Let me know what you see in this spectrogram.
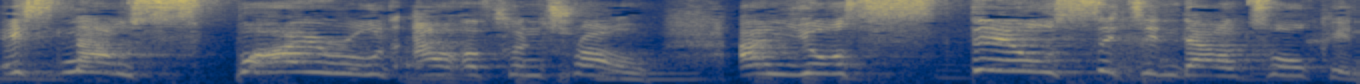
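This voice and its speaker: A woman speaks in an angry tone at a fairly slow pace while music plays in the background. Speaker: grandmother. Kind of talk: angry public plea to politicians, impassioned speech. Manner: angry, emotional, fed up.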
